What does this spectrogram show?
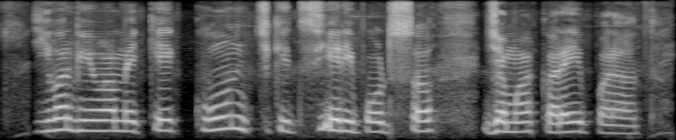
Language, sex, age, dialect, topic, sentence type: Maithili, male, 18-24, Southern/Standard, banking, question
